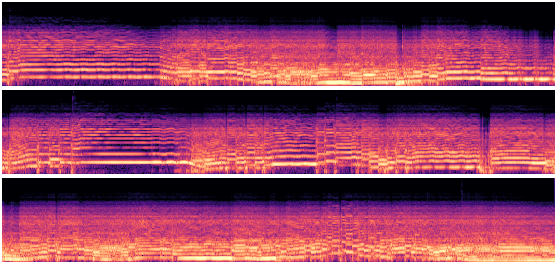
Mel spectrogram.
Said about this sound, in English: So a much more modern sounding drive section there.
